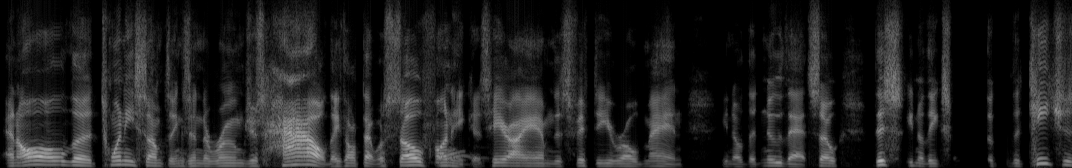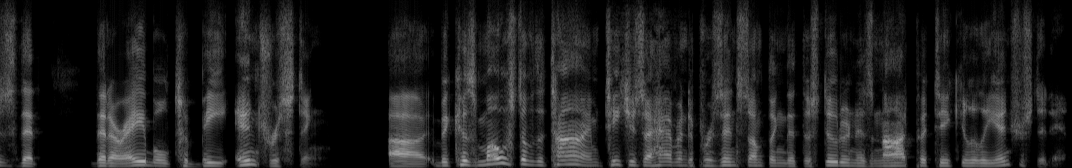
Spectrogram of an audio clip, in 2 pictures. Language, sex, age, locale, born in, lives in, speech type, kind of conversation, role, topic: English, male, 45-49, en-US, United States, United States, conversation, podcast, guest, How do great teachers inspire and connect with their students to make learning meaningful?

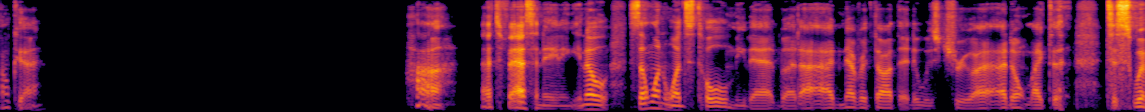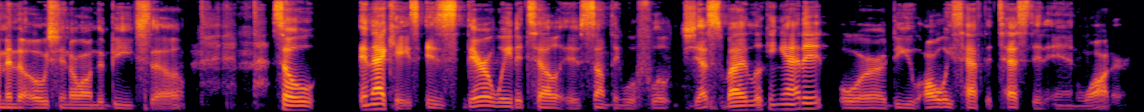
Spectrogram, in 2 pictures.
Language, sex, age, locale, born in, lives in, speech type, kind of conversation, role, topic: English, male, 45-49, en-US, United States, United States, read, expert-assistant, asker, What determines whether an object floats or sinks in water?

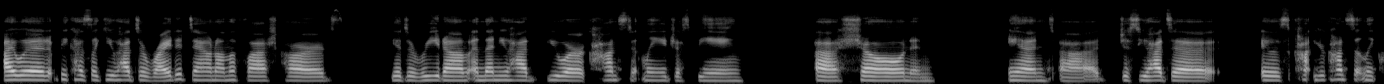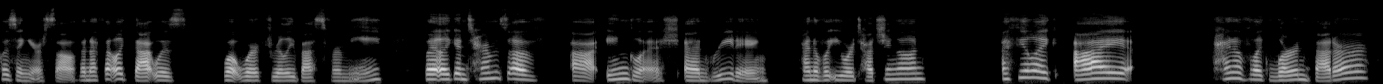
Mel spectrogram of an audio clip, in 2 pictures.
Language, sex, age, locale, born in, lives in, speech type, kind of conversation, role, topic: English, female, 35-39, en-US, United States, United States, conversation, unstructured, none, How do you learn best?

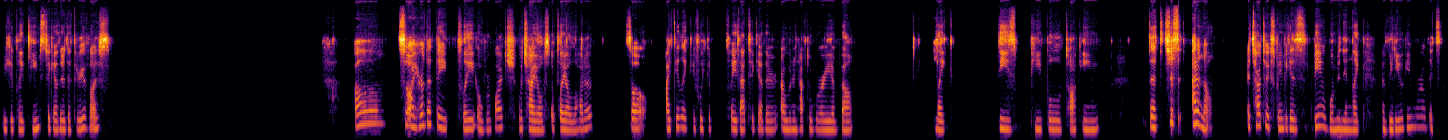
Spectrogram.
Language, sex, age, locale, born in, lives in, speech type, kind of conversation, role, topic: English, female, 20-24, en-US, Philippines, United States, conversation, advice, user, How can I make my daily routine feel more meaningful?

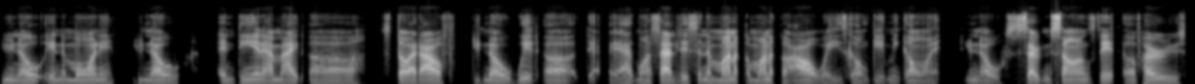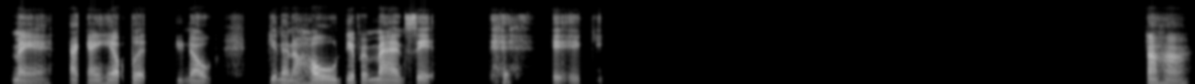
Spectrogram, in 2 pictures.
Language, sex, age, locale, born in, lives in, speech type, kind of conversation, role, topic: English, female, 50-54, en-US, United States, United States, conversation, podcast, guest, What helps you keep your energy and focus when work gets challenging?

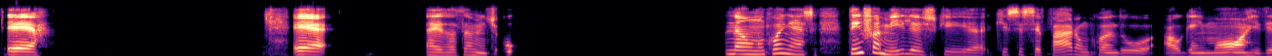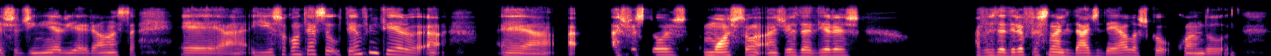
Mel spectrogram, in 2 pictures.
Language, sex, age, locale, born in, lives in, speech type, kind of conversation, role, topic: Portuguese, female, 60-64, pt-BR, Brazil, United States, conversation, unstructured, none, Você acha que o dinheiro compra felicidade? Por quê?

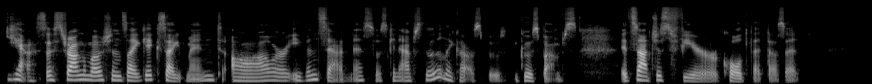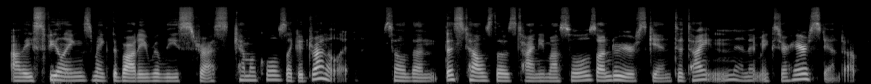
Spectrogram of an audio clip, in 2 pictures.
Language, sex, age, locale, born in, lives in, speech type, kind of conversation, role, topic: English, female, 30-34, en-US, United States, United States, read, expert-assistant, expert, Why do we get goosebumps when cold or scared?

